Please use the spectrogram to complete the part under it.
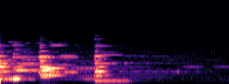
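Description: An organ holds a final chord that fades away.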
